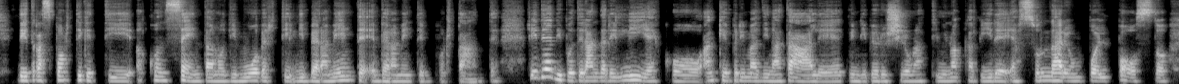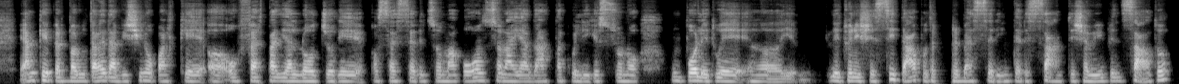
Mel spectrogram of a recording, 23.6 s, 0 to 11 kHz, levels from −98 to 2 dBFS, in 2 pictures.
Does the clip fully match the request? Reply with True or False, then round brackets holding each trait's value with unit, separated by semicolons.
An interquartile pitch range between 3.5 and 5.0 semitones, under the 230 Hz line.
False (2.5 semitones; 135 Hz)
